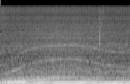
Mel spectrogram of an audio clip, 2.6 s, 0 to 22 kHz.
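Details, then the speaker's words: Toyota Avanza/Daihatsu Xenia alternator not charging, dropping to about 12 V under blower/light loads and reaching 13.8 V with revs: a faint high whine that rises and falls with revs over the exhaust drone, louder in the cabin. Likely failing alternator diodes. "itulah masalah pada alternator yang istilah kalau orang dinamo bilang dia jebol tapi ada parts yang harus digantinya salah satunya adalah biasanya bermasalahan ada diodanya untuk bunyi dengung kayak gini"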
